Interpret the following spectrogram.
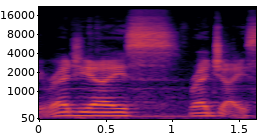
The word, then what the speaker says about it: Regice: Regice, that's how it's pronounced.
